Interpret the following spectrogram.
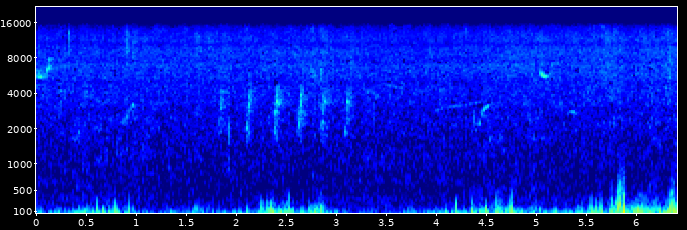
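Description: Outdoor ambience: a quick run of faint, short bird chirps about two seconds in, over irregular low rumbling on the microphone that grows louder near the end.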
